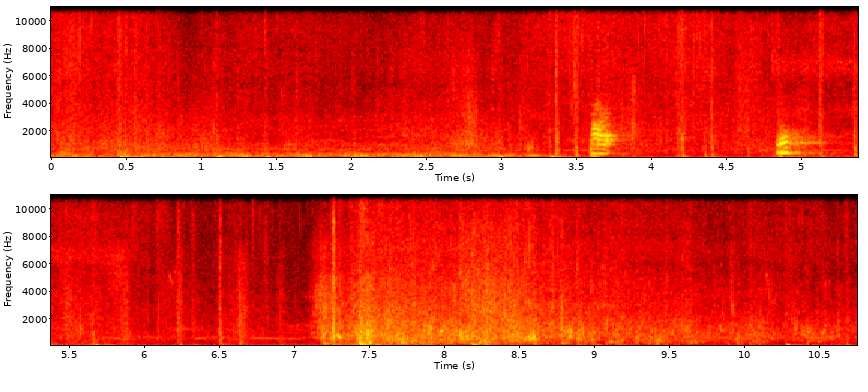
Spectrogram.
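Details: A sambar deer gives two sharp, honking alarm calls, warning of a tiger hidden in a nearby bush.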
